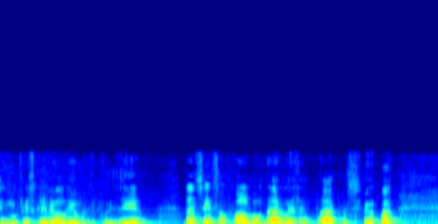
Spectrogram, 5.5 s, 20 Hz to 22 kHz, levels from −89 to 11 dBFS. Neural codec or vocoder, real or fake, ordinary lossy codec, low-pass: none; real; none; 7.2 kHz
